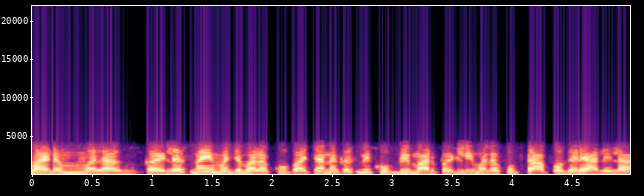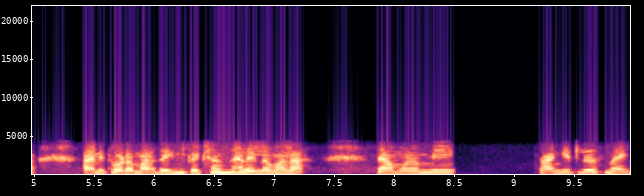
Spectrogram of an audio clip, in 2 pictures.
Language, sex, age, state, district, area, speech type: Marathi, female, 18-30, Maharashtra, Buldhana, urban, conversation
